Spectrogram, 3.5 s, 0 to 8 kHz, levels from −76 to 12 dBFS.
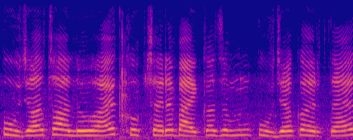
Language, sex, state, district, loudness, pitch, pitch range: Marathi, female, Maharashtra, Mumbai Suburban, -14 LUFS, 280 Hz, 270-295 Hz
